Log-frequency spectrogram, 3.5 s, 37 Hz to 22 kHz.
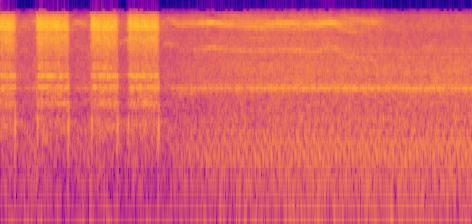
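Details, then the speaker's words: ZF 5HP24 transmission with no reverse when hot, C clutch air-checked at about 150 psi with worn bushings. A steady hiss with a faint thin whistle is heard as air escapes past the worn bushings, and the clutch barely applies, unlike the solid E clutch. "Okay, the clutch isn't even applying. Well, a little bit now. And I'm pumping about 150 pounds of air in there."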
